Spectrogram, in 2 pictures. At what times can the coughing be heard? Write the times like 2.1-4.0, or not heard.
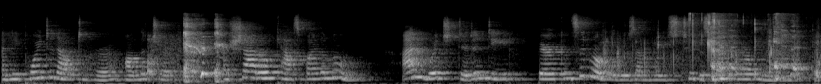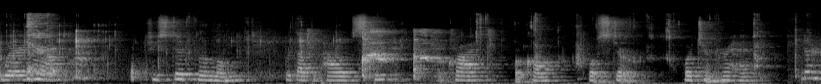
1.4-2.3, 7.1-8.8, 11.2-13.2.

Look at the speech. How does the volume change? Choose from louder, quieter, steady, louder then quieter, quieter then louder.
steady.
